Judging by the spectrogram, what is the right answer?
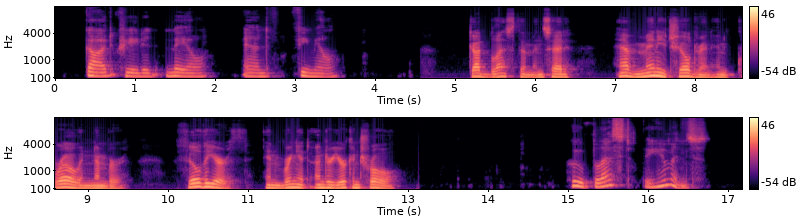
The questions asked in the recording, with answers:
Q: Who blessed the humans?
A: God blessed the humans.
